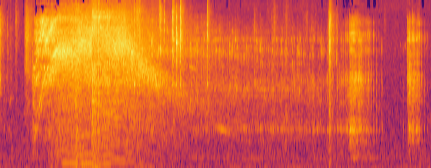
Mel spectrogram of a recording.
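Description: A DeWalt string trimmer feeding out string: a loud close mechanical whine and ratcheting rattle rising in pitch for about two seconds, then fading into sparse clicks and small knocks.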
